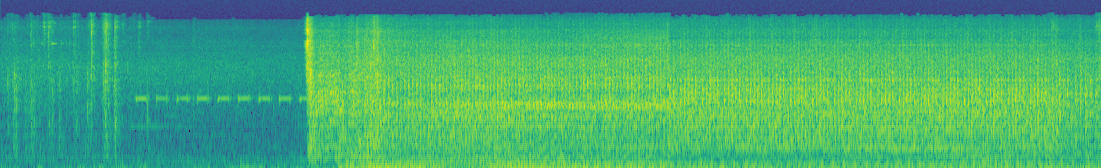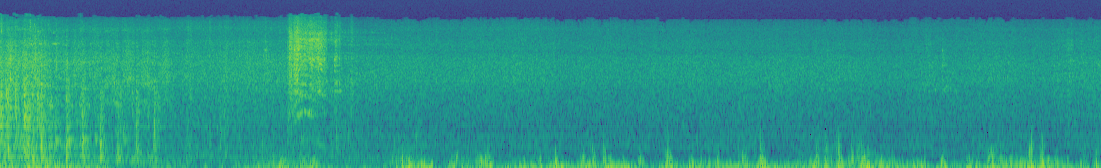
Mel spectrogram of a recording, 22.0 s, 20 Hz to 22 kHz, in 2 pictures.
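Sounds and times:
truck diesel engine starting: 3.0 - 13.0.

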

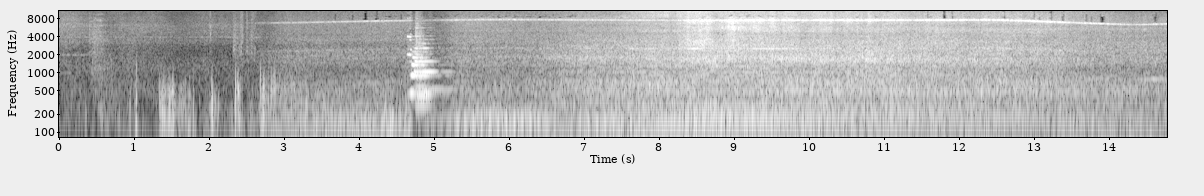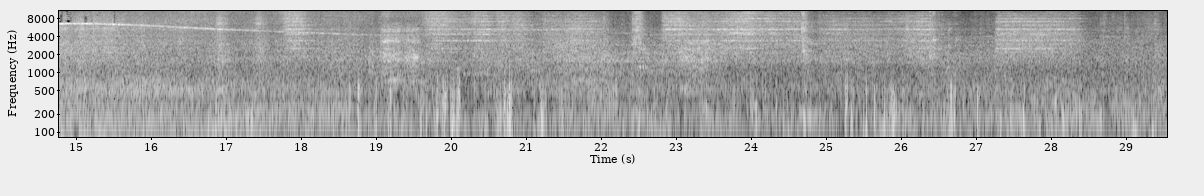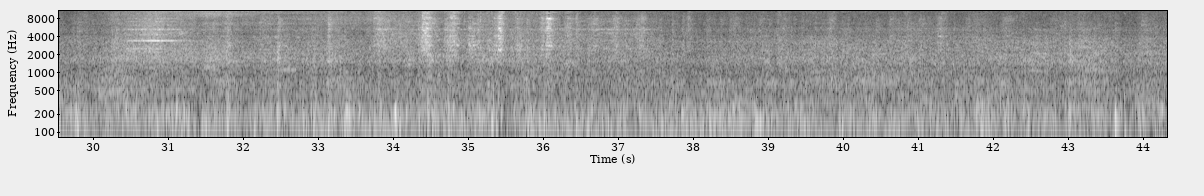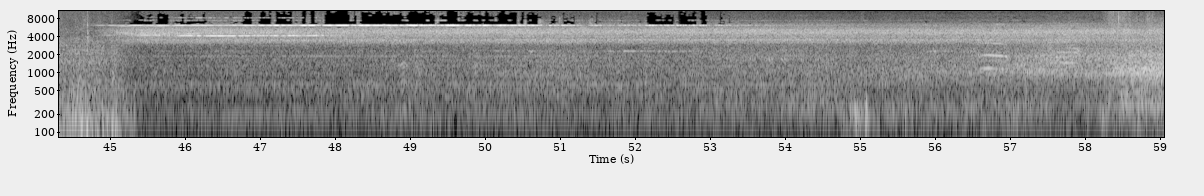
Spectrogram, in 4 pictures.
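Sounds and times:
locomotive horn toot: 4.6 - 5.5
train wheels clicking over rail joints: 15.3 - 39.2.

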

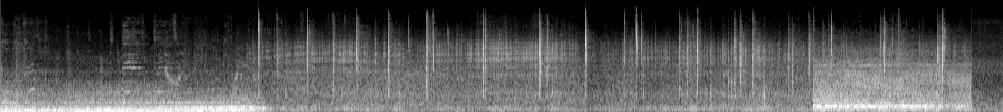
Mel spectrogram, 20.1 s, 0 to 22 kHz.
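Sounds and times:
roller skis rolling on asphalt: 4.3 - 19.5
ski poles clicking on road: 5.0 - 19.4.

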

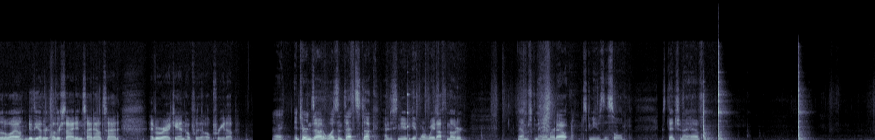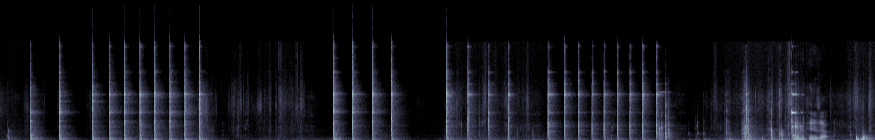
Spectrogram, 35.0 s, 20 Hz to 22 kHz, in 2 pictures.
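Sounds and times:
hammer striking metal: 18.1 - 21.6.

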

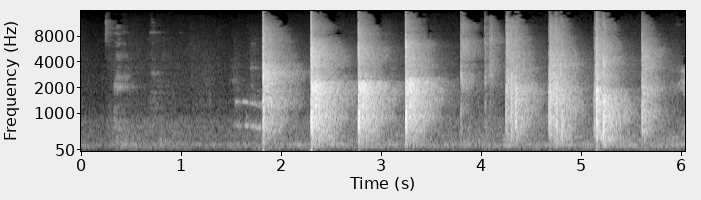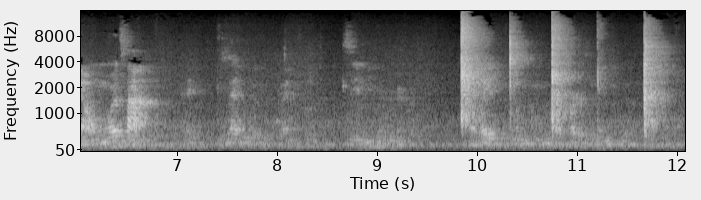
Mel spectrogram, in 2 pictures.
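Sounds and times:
hands clapping a rhythm: 1.8 - 5.9, 9.8 - 12.0.

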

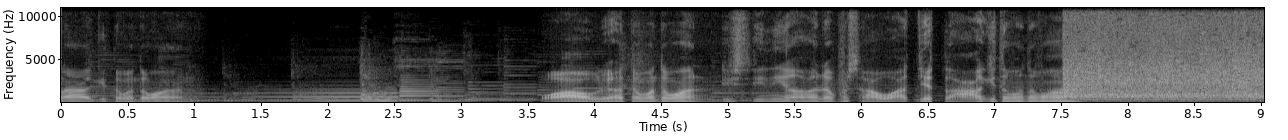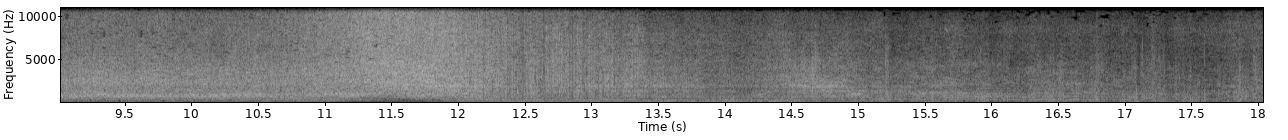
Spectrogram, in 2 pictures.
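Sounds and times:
fighter jet engines roaring: 7.5 - 18.0.

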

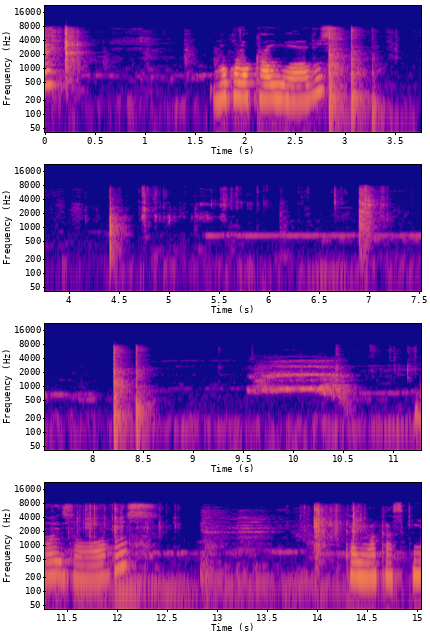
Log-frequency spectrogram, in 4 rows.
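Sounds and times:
eggs cracking on a bowl: 0.0 - 0.5, 4.3 - 7.3, 8.2 - 8.6, 9.6 - 15.0.

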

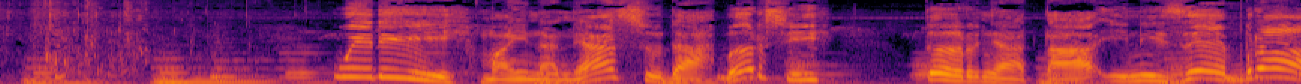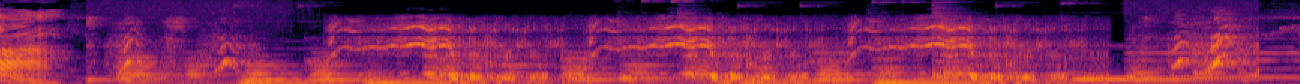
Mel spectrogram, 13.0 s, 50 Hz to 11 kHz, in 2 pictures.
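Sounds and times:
background music: 0.0 - 13.0
zebra braying bark: 7.0 - 10.0, 12.2 - 12.9.

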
